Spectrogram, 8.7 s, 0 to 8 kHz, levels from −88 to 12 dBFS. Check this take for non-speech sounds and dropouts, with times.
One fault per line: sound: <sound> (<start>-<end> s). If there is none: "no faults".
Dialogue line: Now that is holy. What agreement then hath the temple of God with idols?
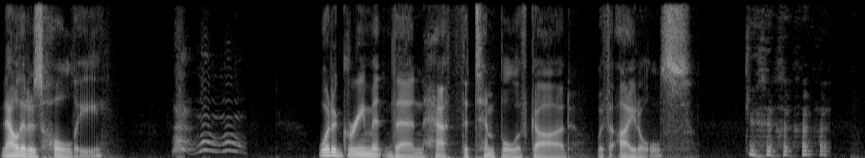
sound: bark (1.7-2.5 s)
sound: laugh (7.5-8.3 s)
